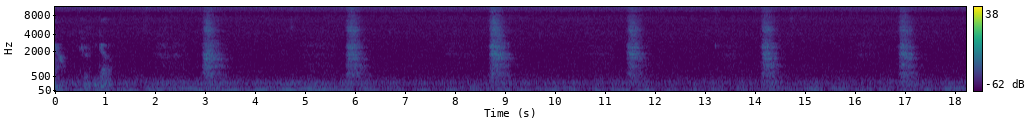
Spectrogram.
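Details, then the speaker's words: Normal vesicular breath sounds heard with a stethoscope over the posterior chest of a seated adult taking deep breaths: soft, regular rushing breaths with low room rumble, as expected in a normal finding. "And in a normal finding, I would expect to hear vesicular breathing. That is exactly what I heard."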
